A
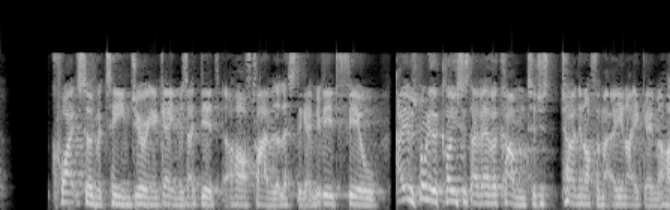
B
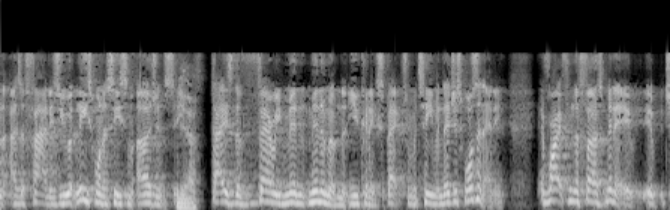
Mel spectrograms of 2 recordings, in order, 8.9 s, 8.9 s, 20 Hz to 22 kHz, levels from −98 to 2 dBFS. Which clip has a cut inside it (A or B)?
A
